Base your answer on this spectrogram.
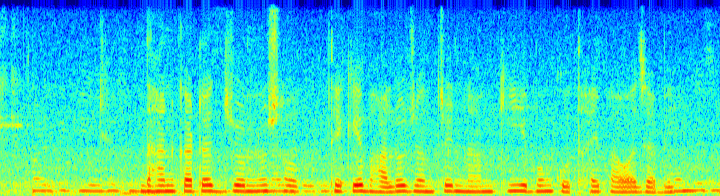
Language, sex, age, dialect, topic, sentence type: Bengali, female, 18-24, Western, agriculture, question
